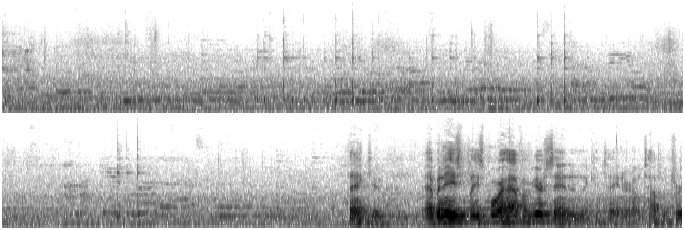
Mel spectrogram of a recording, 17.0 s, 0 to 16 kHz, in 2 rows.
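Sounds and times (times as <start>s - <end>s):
soft background music: 0.0s - 17.0s
glass clinks: 3.1s - 7.4s, 9.8s - 10.5s.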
